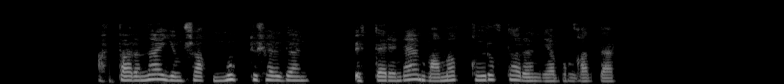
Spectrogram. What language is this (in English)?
Bashkir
